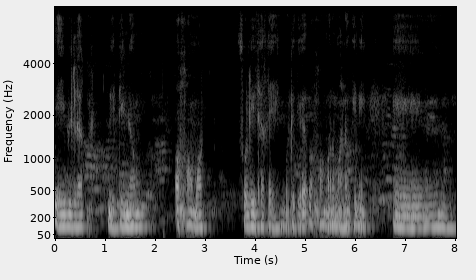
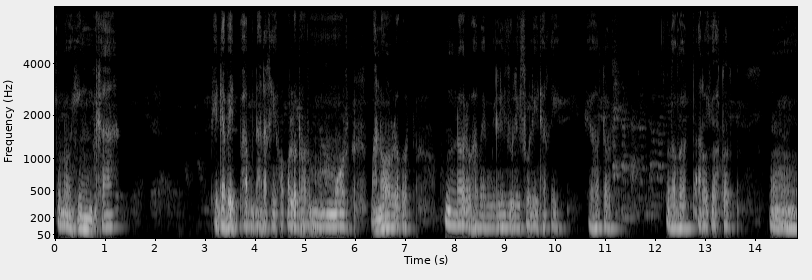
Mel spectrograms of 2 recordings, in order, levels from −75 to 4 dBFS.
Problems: constant background noise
